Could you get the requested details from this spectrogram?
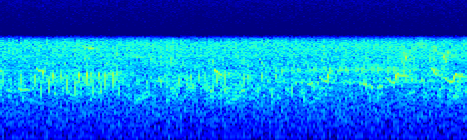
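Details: Nightingale singing by the Oka river, loud enough to keep people from sleeping; rapid pulsed trills repeated in quick bursts, followed by scattered higher whistled notes over steady background hiss.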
